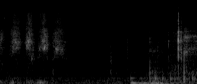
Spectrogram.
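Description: Quiet keyboard typing: a quick run of soft, scratchy key taps, a pause, then a few more clicks ending in one sharper keystroke. No one speaks.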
